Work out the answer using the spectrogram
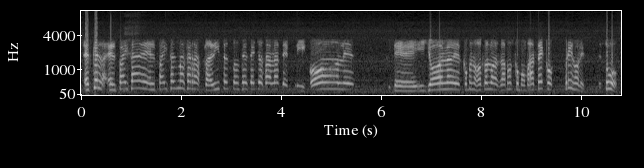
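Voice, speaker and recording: Chatty Colombian caller on a muffled line. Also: male voice, extremely high pitch. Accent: Colombian, Valle del Cauca. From Valle del Cauca, Colombia. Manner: chatty and agreeable, quick to confirm. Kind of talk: casual radio call-in chat. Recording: dull phone line with faint noise.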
